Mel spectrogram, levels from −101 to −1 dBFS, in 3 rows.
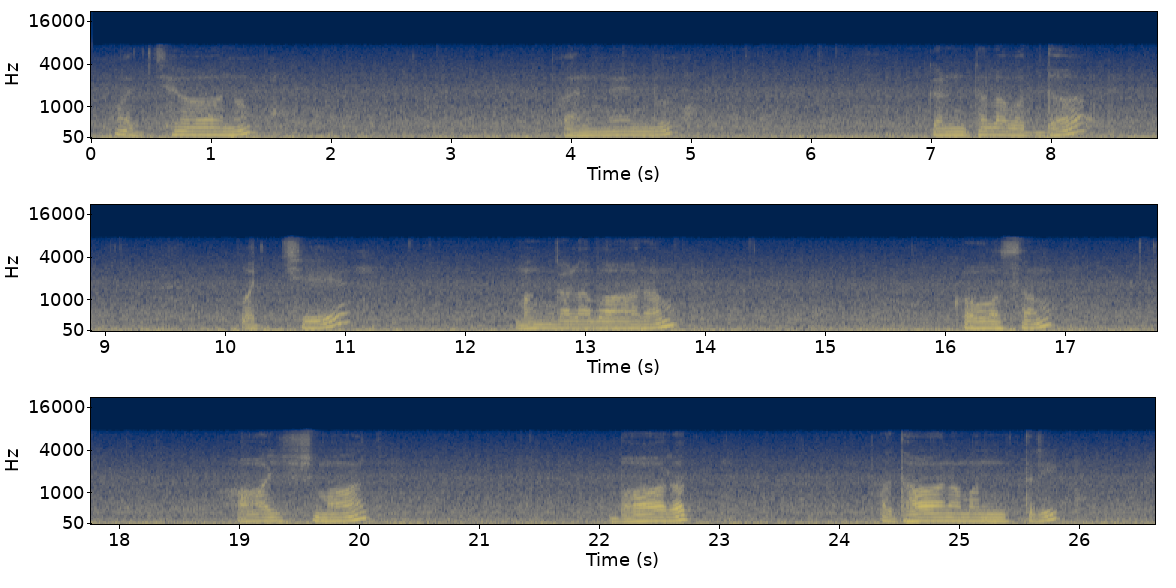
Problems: low volume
